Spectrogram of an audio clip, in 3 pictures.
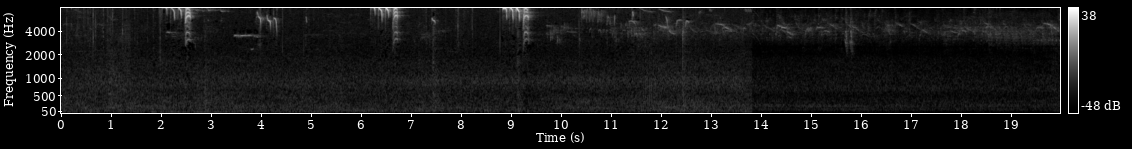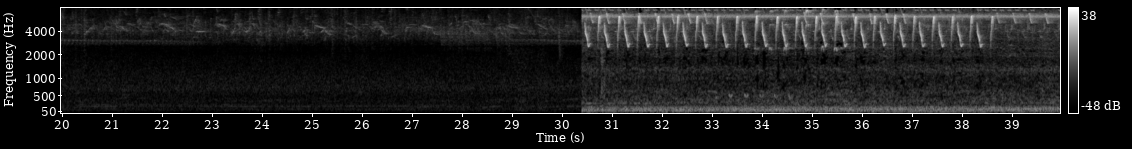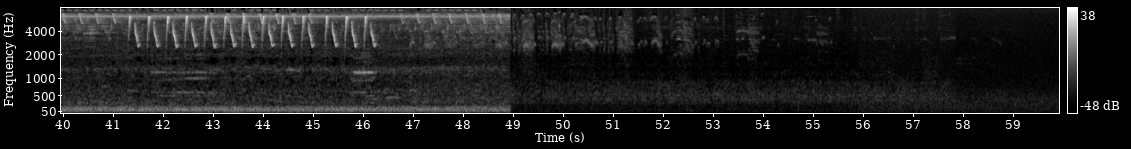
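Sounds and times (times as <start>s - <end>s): bird's loud rising call: 30.4s - 49.0s
steady high background tone: 30.4s - 49.0s.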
